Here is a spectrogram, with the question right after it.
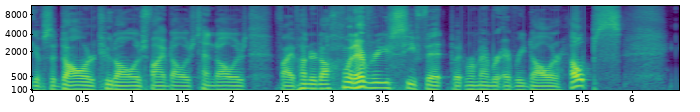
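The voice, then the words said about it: Strained, failing hoarse voice. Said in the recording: “my voice just going. It's hurting right now ... bearing with me on my voice”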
